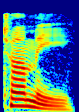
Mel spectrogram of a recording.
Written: tummy

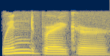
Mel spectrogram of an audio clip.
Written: Windbreaker

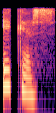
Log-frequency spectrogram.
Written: Ickes

